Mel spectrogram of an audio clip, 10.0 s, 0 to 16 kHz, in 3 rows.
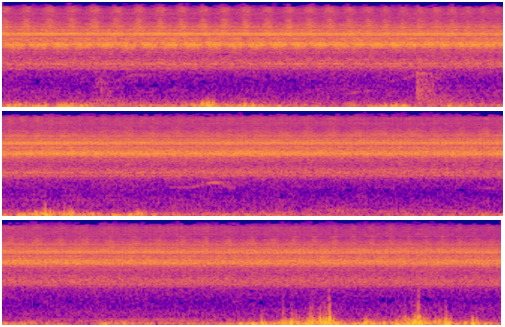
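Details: Cicada sound in a wooded rural area of Sakon Nakhon, Thailand, taken with a GoPro Hero 9: a steady, piercing multi-band buzz, pulsed at its top, with scattered low knocks growing busier near the end.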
